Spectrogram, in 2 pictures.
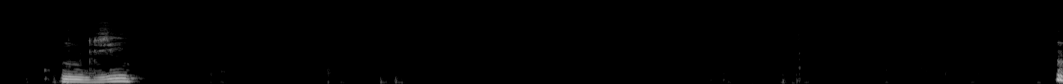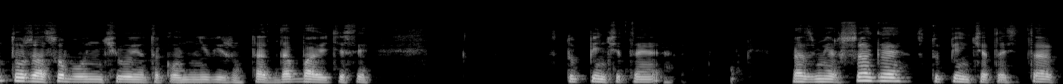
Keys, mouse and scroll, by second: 0.4 g, 3.2 click, 3.7 g, 7.7 r, 9.5 middle click, 13.2 click.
